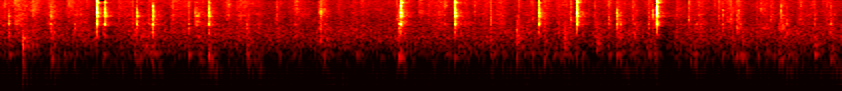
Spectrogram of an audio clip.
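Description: Light, irregular metallic clicks and taps of a Veritas combination plane's depth stop being slid and set against a steel rule, with a few sharper ticks about three and five seconds in.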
